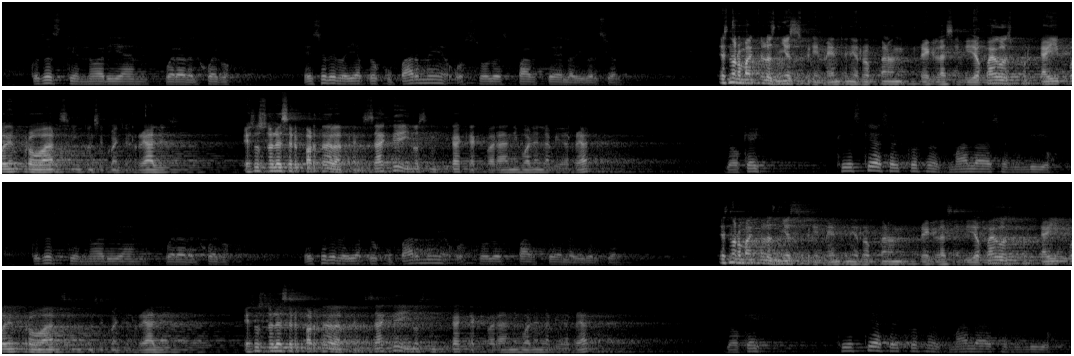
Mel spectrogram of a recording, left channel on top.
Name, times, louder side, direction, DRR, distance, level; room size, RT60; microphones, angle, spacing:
voice 1, 0.3-2.3 3.0-6.2 10.8-10.9 13.2-13.5 17.9-18.3 19.0-21.3, left 5 dB, 65° left, 7 dB, 0.4 m, -43 dB
voice 2, 7.2-12.4 13.1-16.6, left 4 dB, 80° left, 8 dB, 0.9 m, -33 dB
13.0 x 11.0 x 9.1 m, 2.6 s
head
